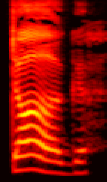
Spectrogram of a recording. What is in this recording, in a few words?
"dug", English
